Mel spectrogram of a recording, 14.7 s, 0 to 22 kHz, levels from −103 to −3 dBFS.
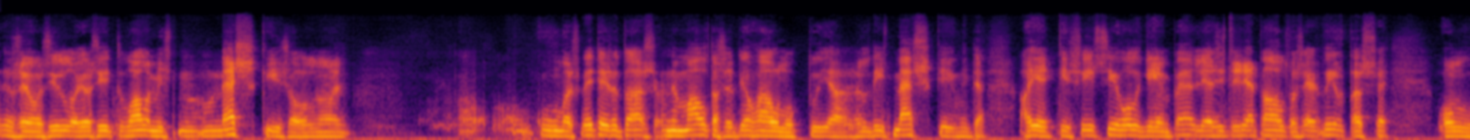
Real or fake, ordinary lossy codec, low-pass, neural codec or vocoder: fake; Opus, 64 kbps; 14.4 kHz; codec, 44.1 kHz, 2.6 kbps, DAC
